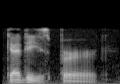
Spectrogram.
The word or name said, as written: Gettysburg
